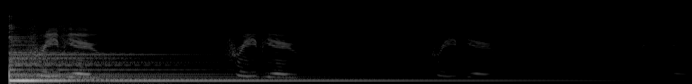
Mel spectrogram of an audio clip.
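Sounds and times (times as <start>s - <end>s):
meditative tongue drum tone: 0.0s - 5.2s.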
